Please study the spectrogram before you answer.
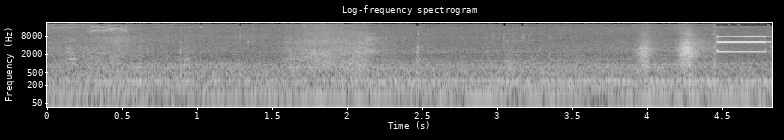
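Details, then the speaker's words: Electronic torque wrench on a 2019 Ford Escape front wheel hub bearing, tightening in 90-degree angle mode: short, high beeps over a low hum warn that torque exceeded 110% of the wrench's maximum. "Okay. Over maximum torque of 110%. Turn off, stop. Stop it. I get it."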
